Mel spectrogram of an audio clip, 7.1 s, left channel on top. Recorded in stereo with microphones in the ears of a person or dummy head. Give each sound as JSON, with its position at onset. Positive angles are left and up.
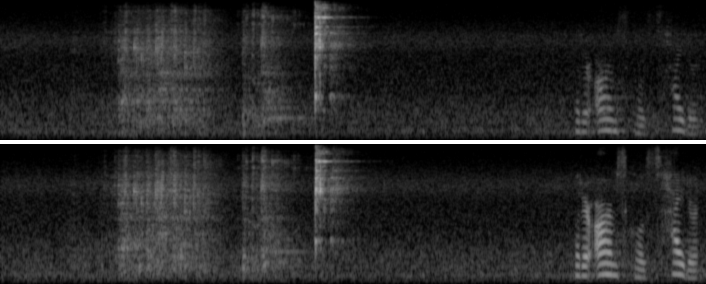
{"t": 0.7, "sound": "a drawer", "side_deg": 0, "distance_m": 7.5}
{"t": 3.1, "sound": "breaking glass", "side_deg": 65, "distance_m": 2.0}
{"t": 5.7, "sound": "a woman speaking", "side_deg": -65, "distance_m": 0.7}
